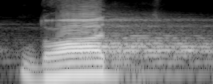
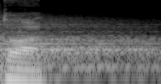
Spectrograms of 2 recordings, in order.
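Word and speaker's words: ض: Now the origin of bod is side of the tongue. Okay, this is the side of the tongue and it's the right side of the tongue. Okay, it's the right side of the tongue and it will meet the roots of the upper mullers.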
